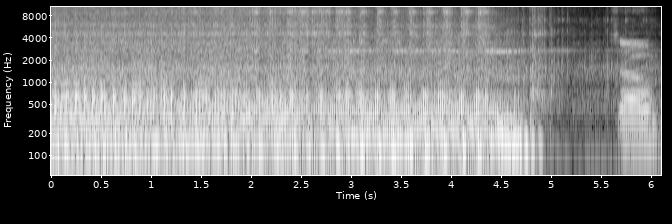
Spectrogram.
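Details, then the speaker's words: Homelite Super 240 chainsaw, untouched and unused for over 20 years and very dirty, just unflooded: it runs high and uneven, then sags and nearly stalls at idle, struggling to idle while making a lot of smoke. "definitely struggling to to idle a little bit but uh I mean that's pretty positive boy that made a lot of smoke too didn't it"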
